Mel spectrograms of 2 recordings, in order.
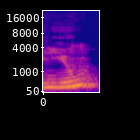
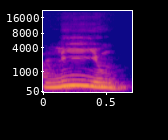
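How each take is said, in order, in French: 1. Le mot se prononce en une syllabe. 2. Le mot se prononce en deux syllabes. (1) "j'ai neuf pieds" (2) "on le prononcera lion"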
